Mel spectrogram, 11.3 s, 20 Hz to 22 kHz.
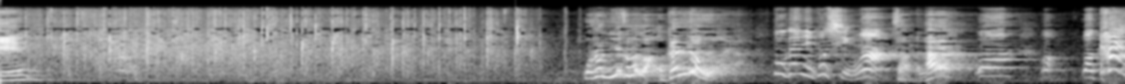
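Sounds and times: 
speech: 0:00.0 - 0:00.4, 0:05.8 - 0:11.2
audience applauding at a staged comedy sketch show: 0:00.4 - 0:05.7.

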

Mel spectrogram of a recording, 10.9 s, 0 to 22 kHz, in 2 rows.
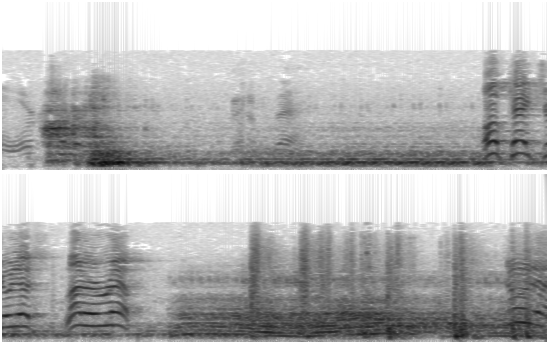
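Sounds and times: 
truck engine rumbling: 0:00.4 - 0:10.8
speech: 0:04.8 - 0:07.5
clunks and thuds: 0:07.8 - 0:10.8.

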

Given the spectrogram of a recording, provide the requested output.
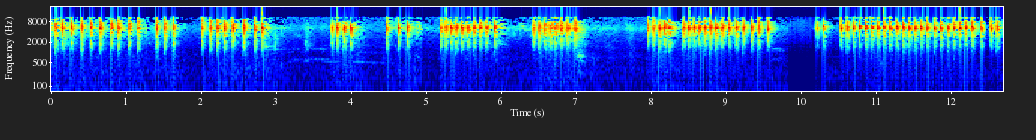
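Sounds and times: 
Eurasian tree sparrow fighting call chirping: 0:00.0 - 0:12.6.

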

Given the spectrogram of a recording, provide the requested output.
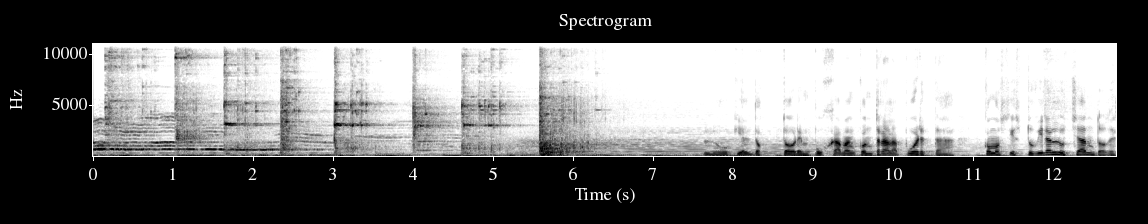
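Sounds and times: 
glass panes shattering as framed pictures fall in a hallway: 0:00.1 - 0:06.7
speech: 0:08.0 - 0:12.7.

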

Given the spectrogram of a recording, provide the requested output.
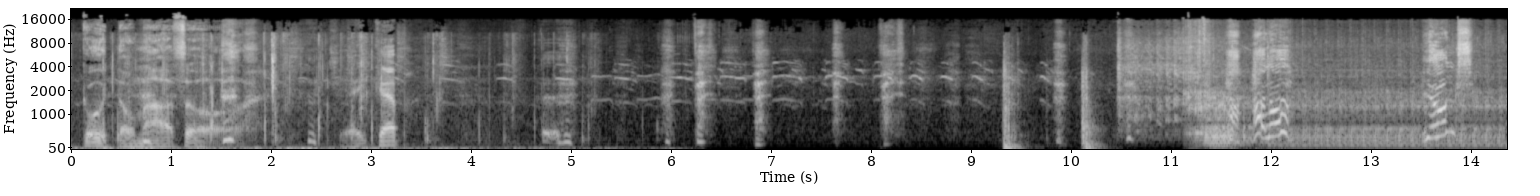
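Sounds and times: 
speech: 0:00.1 - 0:03.4, 0:04.7 - 0:05.2, 0:13.6 - 0:14.3
clicks and thuds: 0:09.3 - 0:10.5
car driving off: 0:10.5 - 0:14.3.

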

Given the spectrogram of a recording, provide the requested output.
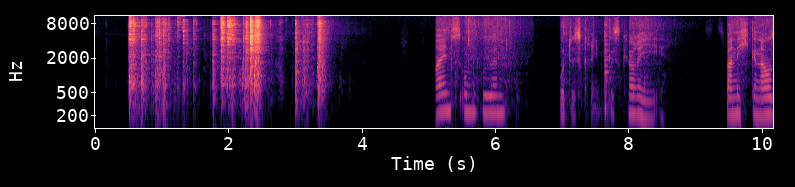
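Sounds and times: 
metal cutlery clinking as someone searches for a spoon in a kitchen: 0:00.5 - 0:03.6
speech: 0:05.1 - 0:06.3, 0:07.0 - 0:08.6, 0:09.5 - 0:10.1.

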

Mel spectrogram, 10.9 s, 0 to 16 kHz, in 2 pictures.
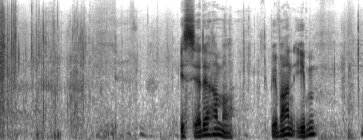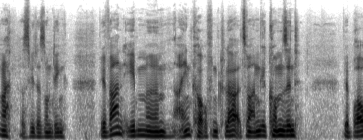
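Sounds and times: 
paper wrapping of a face mask crinkling: 0:00.0 - 0:05.6
speech: 0:02.7 - 0:10.0, 0:10.6 - 0:10.8.

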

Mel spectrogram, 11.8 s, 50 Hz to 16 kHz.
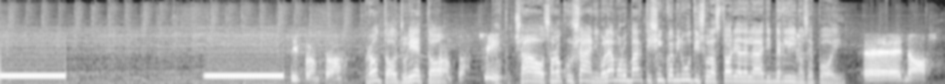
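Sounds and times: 
outgoing telephone call ringback tone: 0:00.0 - 0:00.8, 0:02.6 - 0:03.6
speech: 0:03.8 - 0:11.8.

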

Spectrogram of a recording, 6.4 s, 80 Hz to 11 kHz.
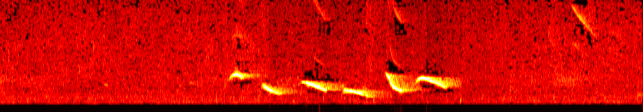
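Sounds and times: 
green-winged saltator whistling downslurred notes: 0:02.3 - 0:04.6.

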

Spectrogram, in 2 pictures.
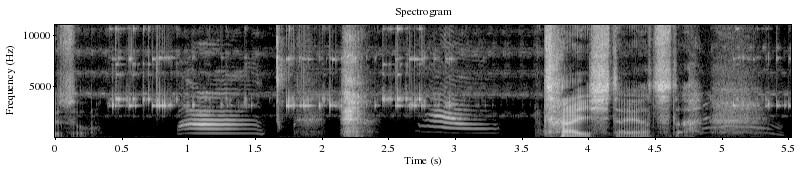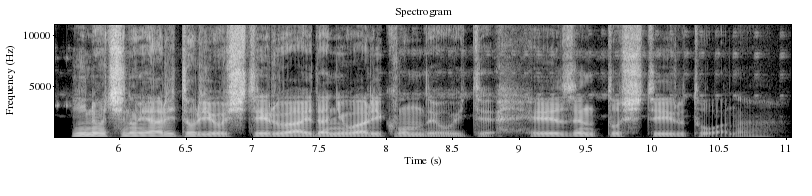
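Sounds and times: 
speech: 0:00.0 - 0:00.5, 0:03.8 - 0:11.0
cat meowing: 0:00.9 - 0:01.6, 0:02.7 - 0:03.3.

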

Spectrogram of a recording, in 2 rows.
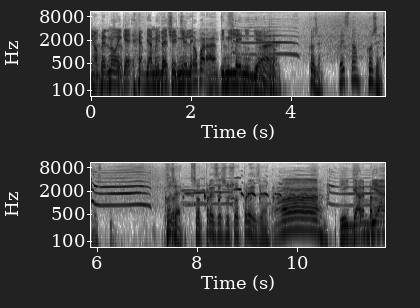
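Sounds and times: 
speech: 0:00.0 - 0:06.4, 0:07.4 - 0:11.7
seagulls calling: 0:02.7 - 0:04.2, 0:05.8 - 0:11.7.

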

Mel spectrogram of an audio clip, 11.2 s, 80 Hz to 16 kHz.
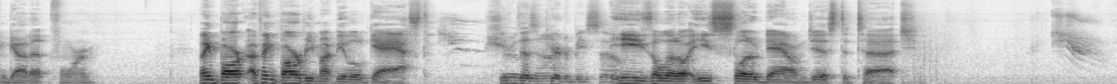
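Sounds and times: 
speech: 0:00.0 - 0:01.0, 0:02.0 - 0:09.3
cat meowing: 0:04.3 - 0:05.7, 0:10.5 - 0:11.1.

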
